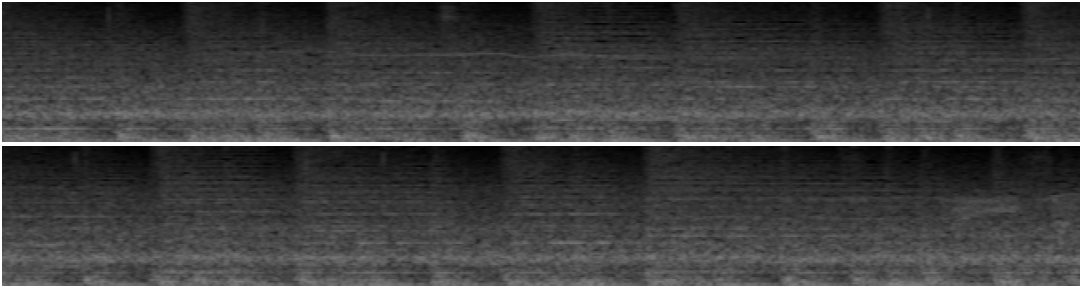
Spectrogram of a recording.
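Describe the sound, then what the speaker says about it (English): Stadium crowd in a college football video game cheering in a low, steady roar beneath swelling bursts of noise, fairly faint and distant. "This crowd, full throat, spreading the eardrums and letting them know it's going to be a long day."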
